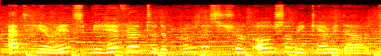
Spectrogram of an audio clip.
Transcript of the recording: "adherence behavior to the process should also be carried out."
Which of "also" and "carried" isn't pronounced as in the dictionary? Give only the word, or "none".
none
